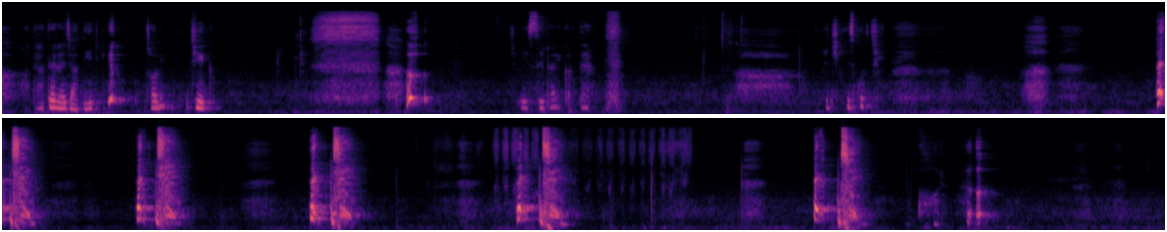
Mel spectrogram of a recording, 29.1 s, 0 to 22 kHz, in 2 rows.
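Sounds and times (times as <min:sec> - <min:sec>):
woman sneezing: 0:21.0 - 0:21.7, 0:24.7 - 0:25.4.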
